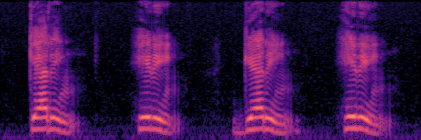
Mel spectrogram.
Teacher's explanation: 如果大家练的是美音，注意一下呢，当中有一点点轻微的美音浊化的现象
